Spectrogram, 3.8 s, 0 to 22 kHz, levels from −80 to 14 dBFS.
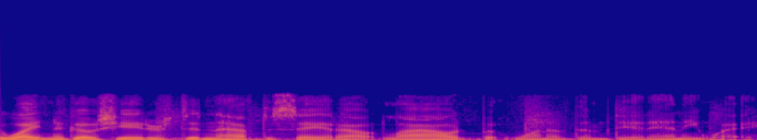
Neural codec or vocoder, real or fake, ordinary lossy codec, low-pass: none; real; Opus, 64 kbps; 7.2 kHz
